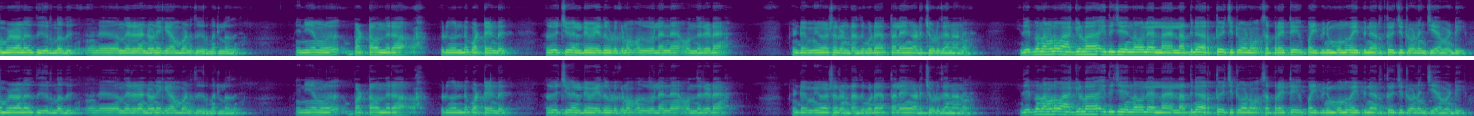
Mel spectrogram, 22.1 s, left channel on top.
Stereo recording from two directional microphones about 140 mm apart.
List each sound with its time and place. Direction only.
0.1 s speech: 20° left (ahead or behind)
11.9 s speech: 15° left (ahead or behind)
